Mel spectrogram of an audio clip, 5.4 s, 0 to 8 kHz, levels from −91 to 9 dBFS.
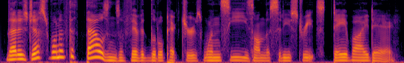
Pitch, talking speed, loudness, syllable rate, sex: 160 Hz, 225 wpm, -19 LUFS, 5.5 syllables/s, female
